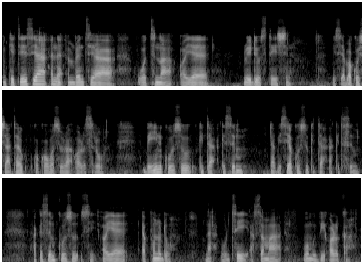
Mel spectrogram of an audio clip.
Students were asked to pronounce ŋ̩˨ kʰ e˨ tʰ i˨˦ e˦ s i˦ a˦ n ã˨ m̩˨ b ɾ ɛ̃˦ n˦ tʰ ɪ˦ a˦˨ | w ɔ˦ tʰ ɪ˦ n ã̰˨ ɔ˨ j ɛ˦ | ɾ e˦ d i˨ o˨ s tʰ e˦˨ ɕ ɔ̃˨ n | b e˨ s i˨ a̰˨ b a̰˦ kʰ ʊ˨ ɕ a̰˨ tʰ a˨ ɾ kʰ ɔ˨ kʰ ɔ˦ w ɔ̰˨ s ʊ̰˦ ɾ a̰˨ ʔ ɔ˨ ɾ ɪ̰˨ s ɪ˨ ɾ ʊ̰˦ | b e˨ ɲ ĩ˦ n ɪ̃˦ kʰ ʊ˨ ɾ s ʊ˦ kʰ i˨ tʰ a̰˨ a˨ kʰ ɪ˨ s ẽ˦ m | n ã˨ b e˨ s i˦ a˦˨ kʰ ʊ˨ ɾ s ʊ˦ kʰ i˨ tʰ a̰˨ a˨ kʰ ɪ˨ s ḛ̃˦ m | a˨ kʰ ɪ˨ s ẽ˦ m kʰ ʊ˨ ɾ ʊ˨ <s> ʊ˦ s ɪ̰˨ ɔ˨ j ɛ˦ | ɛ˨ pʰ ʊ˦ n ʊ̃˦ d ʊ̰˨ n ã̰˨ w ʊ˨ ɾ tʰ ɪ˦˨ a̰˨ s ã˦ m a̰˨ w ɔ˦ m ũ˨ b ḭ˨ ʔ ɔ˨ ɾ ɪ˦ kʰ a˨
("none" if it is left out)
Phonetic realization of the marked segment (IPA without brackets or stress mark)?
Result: s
